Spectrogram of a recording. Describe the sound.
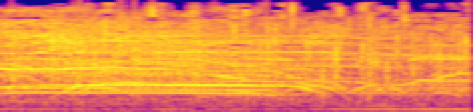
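A crowd cheers and whoops, many overlapping voices sustained loudly and evenly throughout.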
